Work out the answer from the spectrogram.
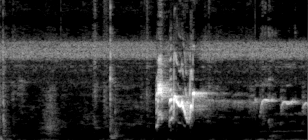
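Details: Sooty-headed bulbul song meant to coax other birds to answer: after quiet clicks, one quick warbled phrase of swooping notes followed by a thin, fading whistle, with a constant high-pitched hum behind.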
